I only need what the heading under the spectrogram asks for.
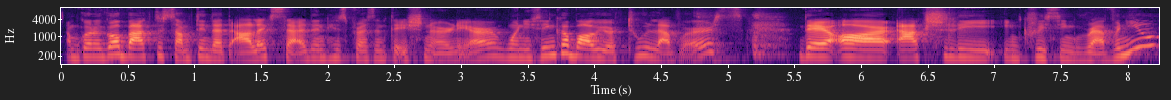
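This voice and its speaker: Presenting at a conference, a company co-founder from Romania whose first language is Romanian speaks a little fast in a low-pitched, somewhat bright voice. Her style is explanatory, raising questions and then answering them herself.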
